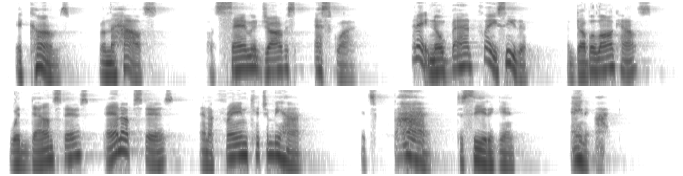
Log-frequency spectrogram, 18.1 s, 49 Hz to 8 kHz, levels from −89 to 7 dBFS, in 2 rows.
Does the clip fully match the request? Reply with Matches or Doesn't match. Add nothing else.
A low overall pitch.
Matches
